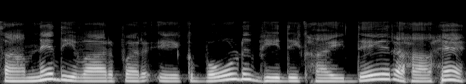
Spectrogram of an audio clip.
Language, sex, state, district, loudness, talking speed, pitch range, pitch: Hindi, male, Uttar Pradesh, Lucknow, -14 LUFS, 130 wpm, 150-200 Hz, 160 Hz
